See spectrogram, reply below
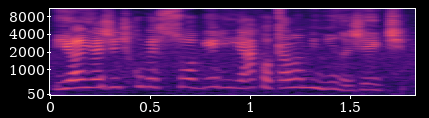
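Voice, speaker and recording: A woman's voice: sits high, rapid-fire, fairly bright tone, a little hiss or hum. A woman telling her personal testimony in a vivid, emphatic way. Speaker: guest giving a testimony.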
